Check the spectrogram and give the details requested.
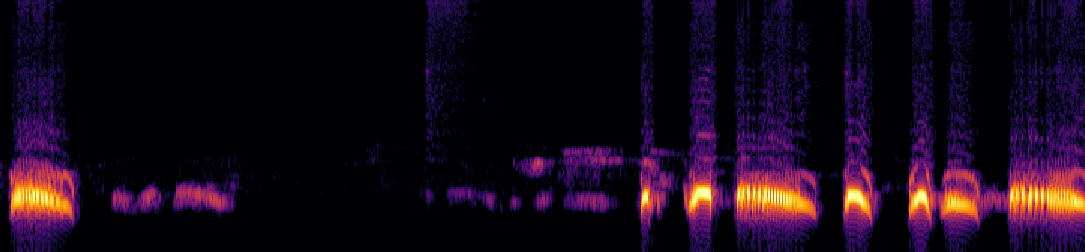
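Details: Spotted dove giving a lure call to bring in other doves: one loud rolling coo, a quiet gap, then a fast series of short arched coos and long rolling coos closing the clip.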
